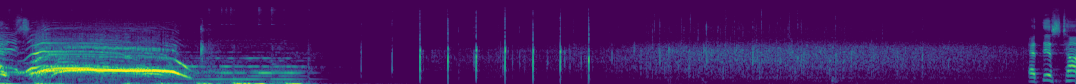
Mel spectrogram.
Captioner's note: applause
